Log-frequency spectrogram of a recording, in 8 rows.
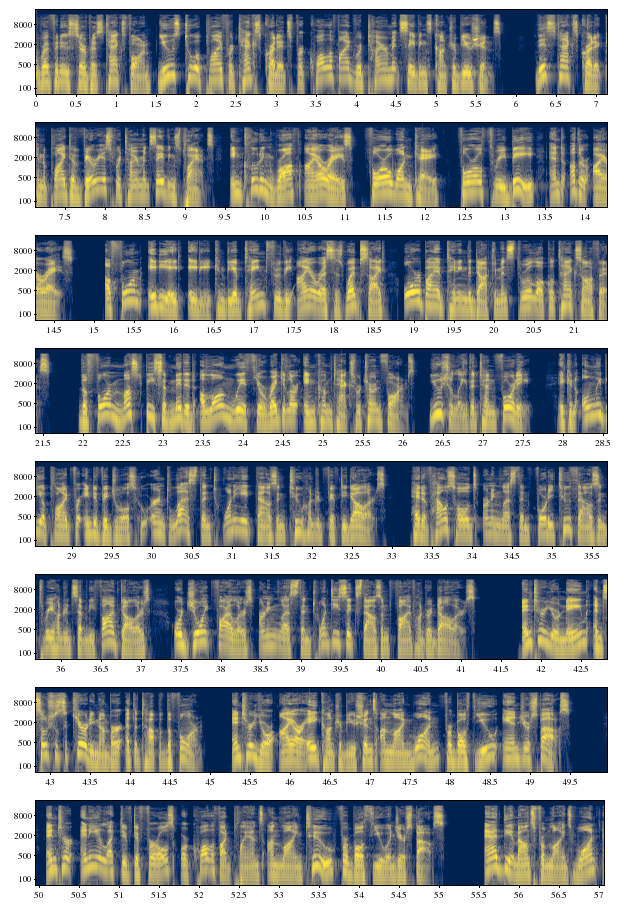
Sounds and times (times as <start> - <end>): Speech: 0.0 - 41.2, 41.8 - 49.5, 50.1 - 57.0.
